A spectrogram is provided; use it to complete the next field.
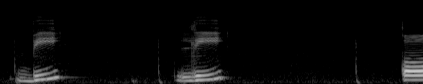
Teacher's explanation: because qaf is thick and heavy, the whole of my 4-count stretch got made thick and heavy.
